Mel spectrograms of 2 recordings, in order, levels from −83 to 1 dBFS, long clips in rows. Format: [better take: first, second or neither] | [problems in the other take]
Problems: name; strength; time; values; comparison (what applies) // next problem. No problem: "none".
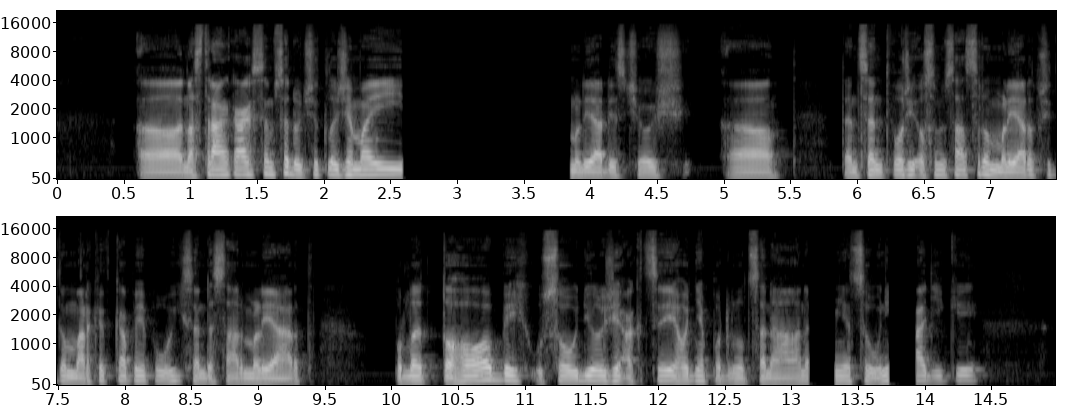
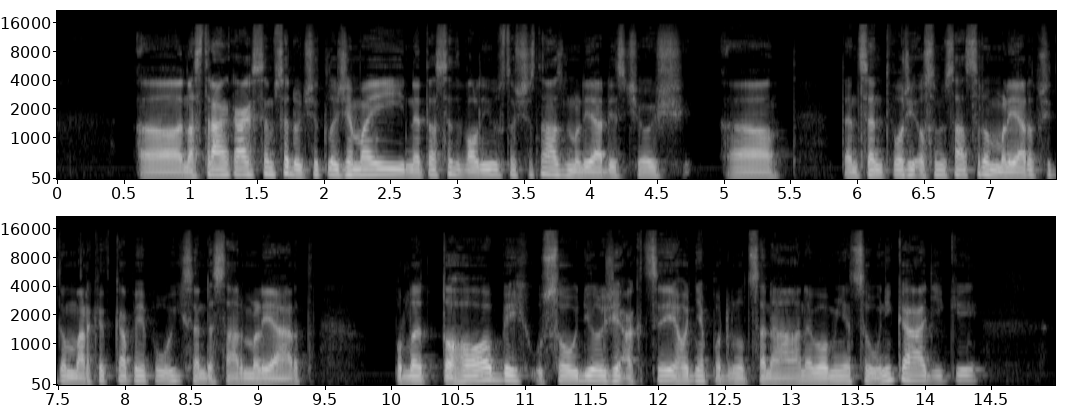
second | audio cutting out; at 2.5 s for 1.5 s, at 13 s and at 14 s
